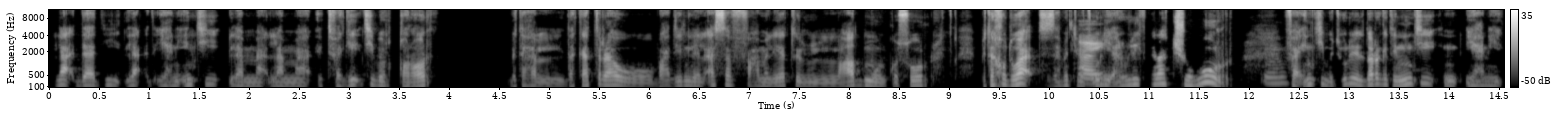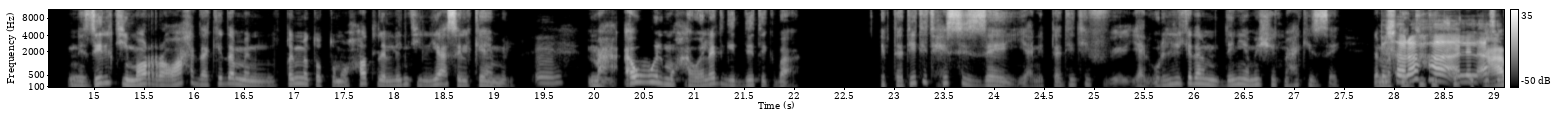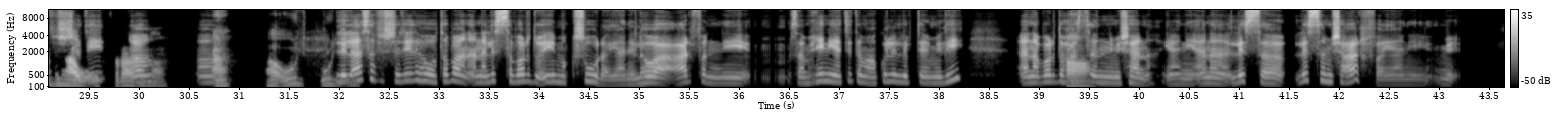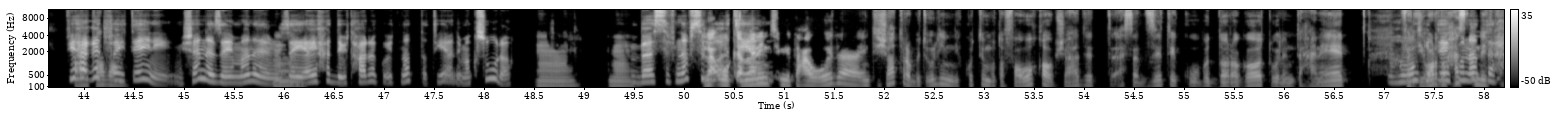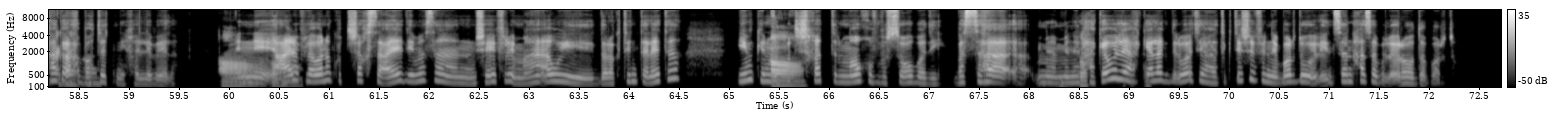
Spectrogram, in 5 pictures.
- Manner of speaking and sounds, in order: other background noise; tsk; tapping
- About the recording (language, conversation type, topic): Arabic, podcast, مين ساعدك وقت ما كنت تايه/ة، وحصل ده إزاي؟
